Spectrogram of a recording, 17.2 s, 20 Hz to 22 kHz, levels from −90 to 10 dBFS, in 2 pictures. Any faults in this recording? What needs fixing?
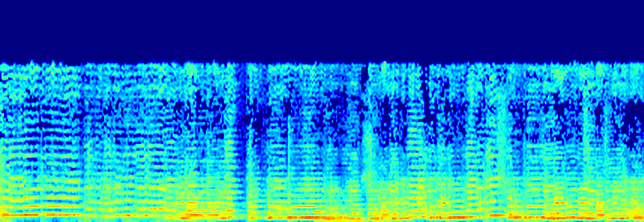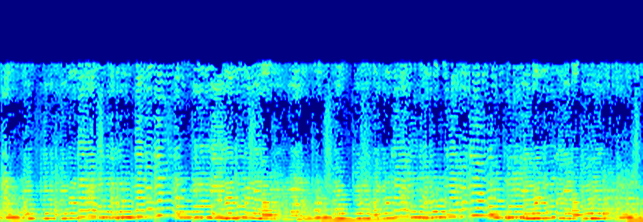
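Repeated frames at 4.99–5.03 s, 7.63–7.65 s and 11.49–11.54 s: a short block of compressed audio is decoded again, causing a brief stutter. The first repeats 40 ms once, the second 20 ms once, the third 20 ms twice, lengthening the audio. Fix the writer or transport so each frame is written or sent exactly once.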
